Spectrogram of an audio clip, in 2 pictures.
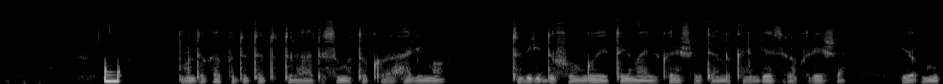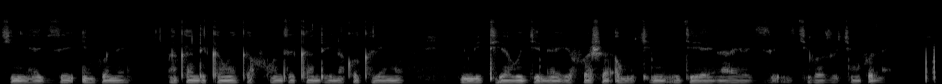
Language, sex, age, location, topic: Kinyarwanda, male, 18-24, Kigali, health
